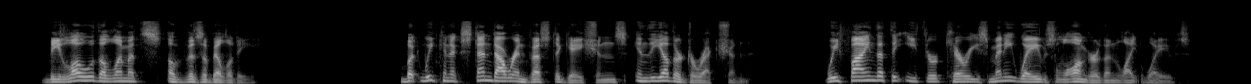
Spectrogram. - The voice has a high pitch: No, low, 125 Hz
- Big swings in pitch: Yes, wide, 7.0 semitones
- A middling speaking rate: No, slow, 130 wpm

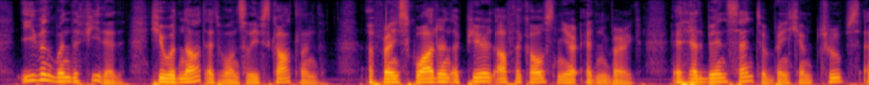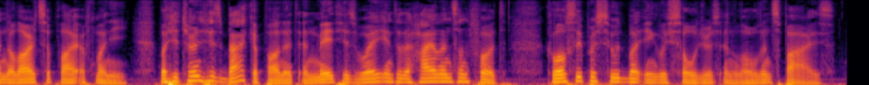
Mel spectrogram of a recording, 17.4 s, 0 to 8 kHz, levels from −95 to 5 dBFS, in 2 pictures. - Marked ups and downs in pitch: Yes, wide, 6.2 semitones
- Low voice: Yes, low, 115 Hz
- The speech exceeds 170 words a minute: Yes, average, 195 wpm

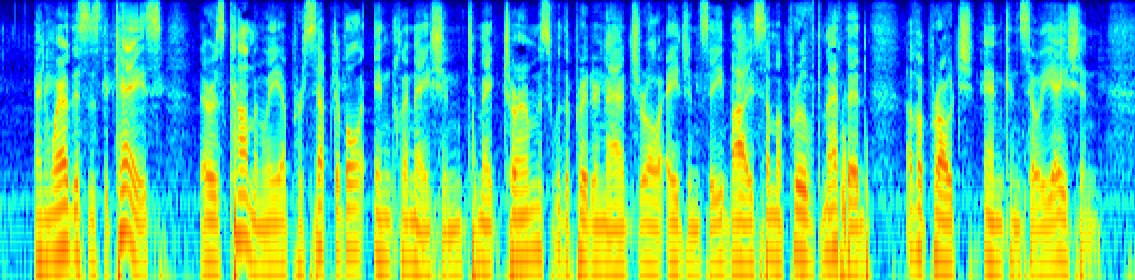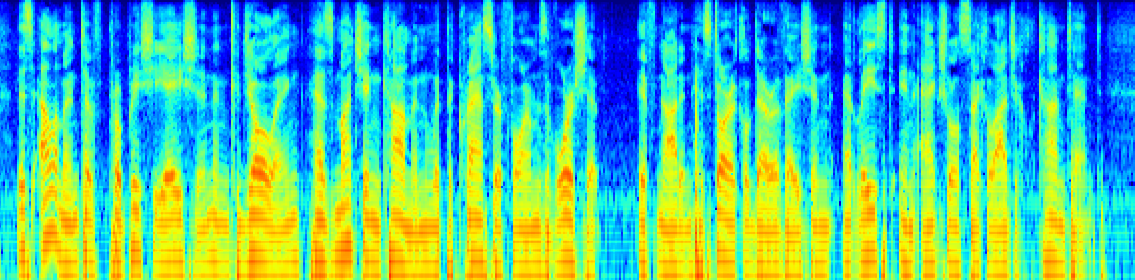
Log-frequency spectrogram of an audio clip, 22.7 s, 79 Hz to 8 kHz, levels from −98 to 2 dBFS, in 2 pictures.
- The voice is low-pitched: Yes, low, 105 Hz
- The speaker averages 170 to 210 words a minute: No, average, 145 wpm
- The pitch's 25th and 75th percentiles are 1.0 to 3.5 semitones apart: Yes, average, 2.9 semitones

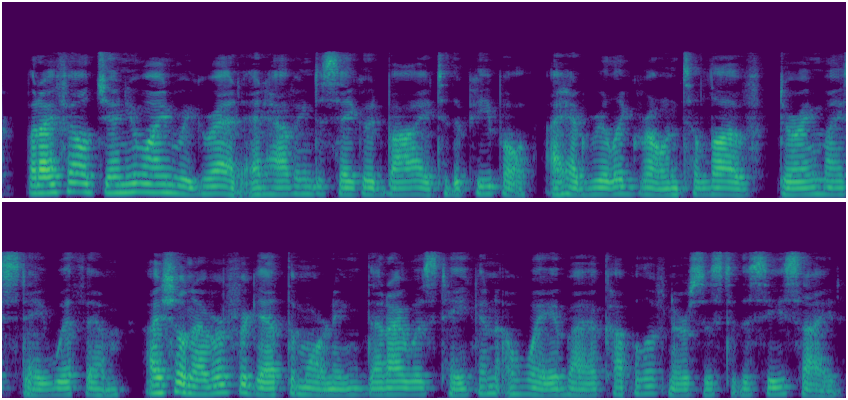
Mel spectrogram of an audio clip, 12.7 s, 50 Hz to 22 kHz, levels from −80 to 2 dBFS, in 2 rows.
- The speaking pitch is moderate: No, low, 130 Hz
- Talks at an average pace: No, fast, 210 wpm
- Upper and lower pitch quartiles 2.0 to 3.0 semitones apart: Yes, narrow, 2.6 semitones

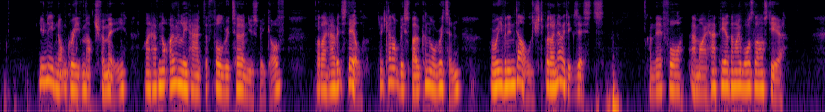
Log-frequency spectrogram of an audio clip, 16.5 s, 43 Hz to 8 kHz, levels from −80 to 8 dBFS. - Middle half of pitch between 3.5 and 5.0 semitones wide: No, average, 3.1 semitones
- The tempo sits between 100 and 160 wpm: No, average, 170 wpm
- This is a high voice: No, low, 135 Hz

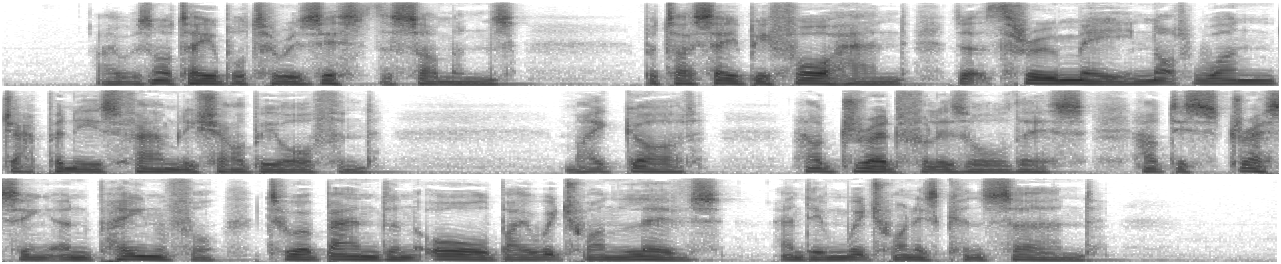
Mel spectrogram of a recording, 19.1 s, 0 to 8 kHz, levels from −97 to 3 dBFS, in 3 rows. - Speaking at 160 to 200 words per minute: No, average, 145 wpm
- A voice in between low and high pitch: No, very low, 85 Hz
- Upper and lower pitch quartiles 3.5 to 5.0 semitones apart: No, narrow, 2.6 semitones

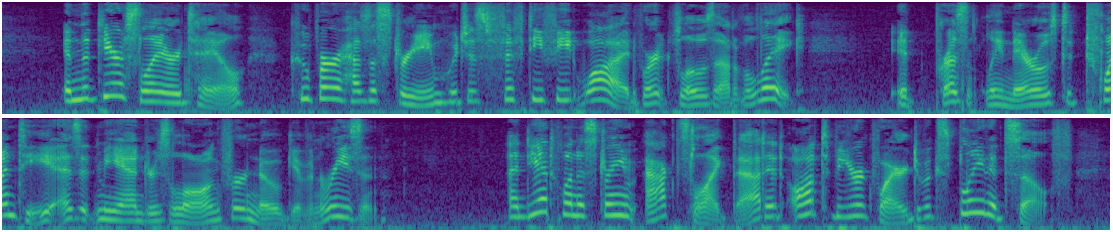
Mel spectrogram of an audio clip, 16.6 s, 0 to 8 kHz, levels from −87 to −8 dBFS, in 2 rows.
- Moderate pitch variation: No, wide, 6.2 semitones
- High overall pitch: Yes, high, 245 Hz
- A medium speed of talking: Yes, average, 175 wpm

